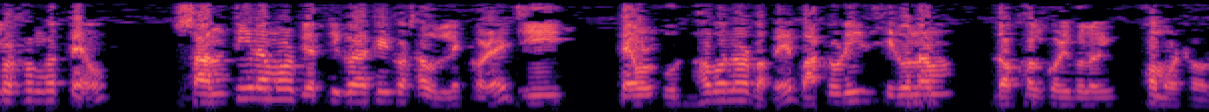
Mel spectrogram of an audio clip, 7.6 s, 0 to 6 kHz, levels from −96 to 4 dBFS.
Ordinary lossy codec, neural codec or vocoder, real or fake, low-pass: none; none; real; 5.4 kHz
